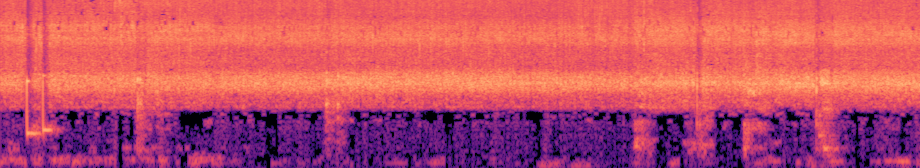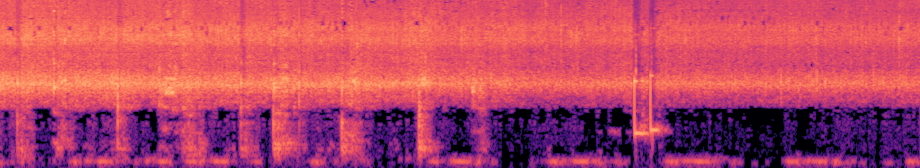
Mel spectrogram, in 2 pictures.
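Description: Carrots, peas and onion sizzling in oil in a kadhai as freshly added carrot slices are stirred in, the spatula scraping and tapping against the pan many times, most of all in the middle stretch. The sizzle eases a little near the end.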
